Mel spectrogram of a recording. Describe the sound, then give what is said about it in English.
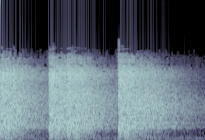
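Gunshots from two guns fired at a tin can tossed into the air: three loud, sharp bangs, each followed by a long, slowly fading rumble of noise, spaced unevenly about a second apart, with no voices. “I'll use my own two guns. You use yours. Matt! Yeah? Throw one of them tin cans up in the air. I'll keep it there. Watch this, stranger.”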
